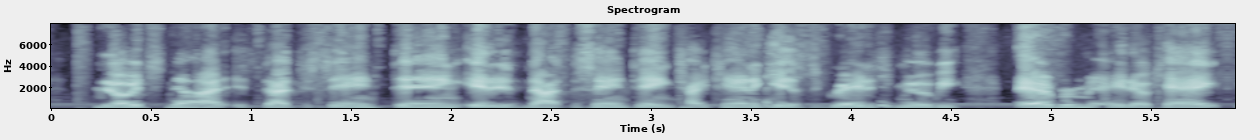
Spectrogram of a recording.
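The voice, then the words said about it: Imitates another person's voice. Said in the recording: “do my Trump voice.”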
